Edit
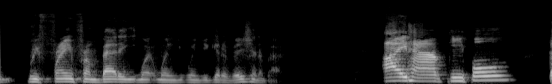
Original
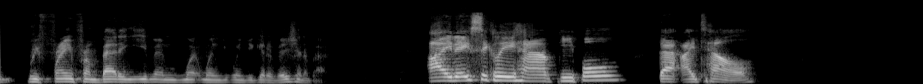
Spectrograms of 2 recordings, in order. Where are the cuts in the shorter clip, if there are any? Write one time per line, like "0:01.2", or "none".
0:01.3
0:04.1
